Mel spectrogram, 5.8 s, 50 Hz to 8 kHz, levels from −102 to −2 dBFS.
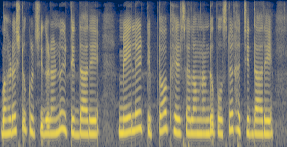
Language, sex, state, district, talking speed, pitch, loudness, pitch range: Kannada, female, Karnataka, Bidar, 115 wpm, 250 Hz, -15 LUFS, 240-280 Hz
